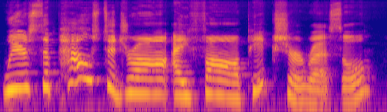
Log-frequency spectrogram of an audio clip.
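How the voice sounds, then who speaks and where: A woman's voice: high voice, big pitch swings, slow pace, sharp tone, pitched above the performer's own voice, heavily acted. A woman voicing an upset, indignant young schoolgirl in a storybook, whining and exclaiming. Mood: annoyed, scolding.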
